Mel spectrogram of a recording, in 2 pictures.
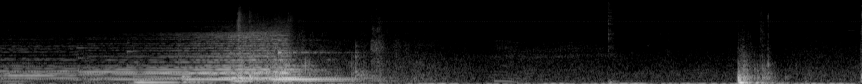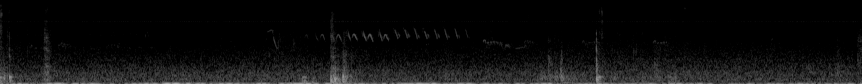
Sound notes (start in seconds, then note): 4.9 old man grunts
